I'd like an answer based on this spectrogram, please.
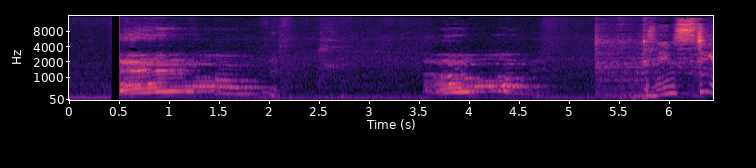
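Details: Steel, a pet Siberian Husky, gives long wavering howl-talk calls, rich with harmonics, sliding up then falling, twice with a pause between, followed by a short rising yelp and a man speaking.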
